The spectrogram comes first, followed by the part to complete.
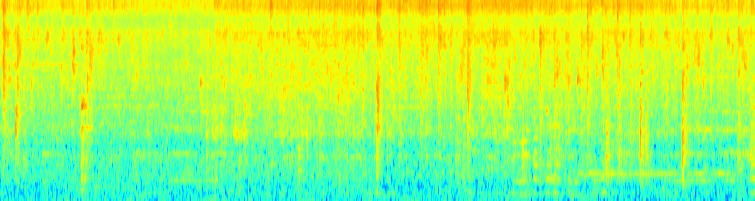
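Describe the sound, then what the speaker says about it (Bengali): Potatoes frying in hot oil for a Bengali crab curry give a steady, close crackling sizzle with occasional sharper pops and some utensil clatter, continuous throughout with no voices. "তেলটা আমার গরম হয়ে গেছে আমি আলুটা দিয়ে দেবো আলুটা হালকা ভেজে তুলে নেবো আগে"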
